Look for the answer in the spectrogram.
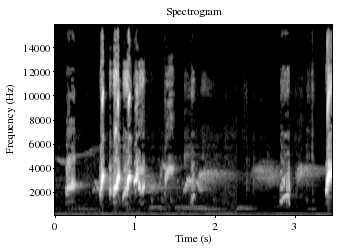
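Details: Male red-whiskered bulbul in song training, stirred by a female: a short run of loud chirpy warbles, then scattered soft whistles and a sharp closing note.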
